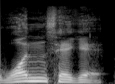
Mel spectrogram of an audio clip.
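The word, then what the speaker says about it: 원세개: 위안 스카이야가 아니라 원래 이름이 위안 스카이고 우리식으로 발음하면 원 세계.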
